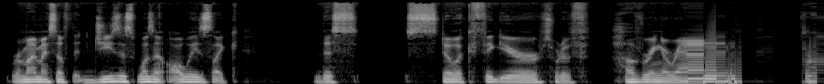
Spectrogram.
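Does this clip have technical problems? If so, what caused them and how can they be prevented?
Yes. Robotic sound from repeated short buffers runs from 6.89 s, right after "figure sort of hovering", to the end at 8.25 s, where nearly everything is a fixed, metallic buzz at 134 Hz. The likely cause is new audio arriving too seldom, so a roughly 7.5 ms chunk keeps being replayed. Keeping the audio flow steady with a larger buffer or jitter buffer and enough processing headroom would prevent it.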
